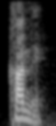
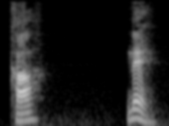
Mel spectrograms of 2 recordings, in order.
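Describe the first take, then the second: First: The word is said smoothly as one unit. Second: The word is split into separate syllables. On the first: "say it again" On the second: "break it up into syllables"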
